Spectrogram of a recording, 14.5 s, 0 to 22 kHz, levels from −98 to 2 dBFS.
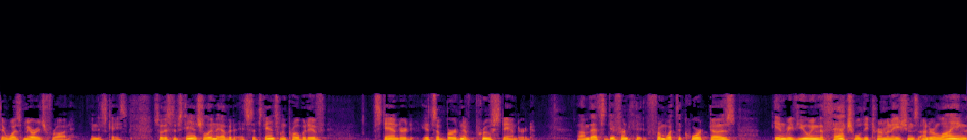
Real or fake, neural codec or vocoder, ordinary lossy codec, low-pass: fake; codec, 16 kHz, 4 kbps, X-Codec, WavLM features, trained on Multilingual LibriSpeech; MP3, 32 kbps; 7.2 kHz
